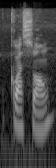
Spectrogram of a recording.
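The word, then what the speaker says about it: croissant: kita cobain yang pertama kosong atau tulisannya croissan Tapi bacanya katanya Kosong gitu Mau yang mana saja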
